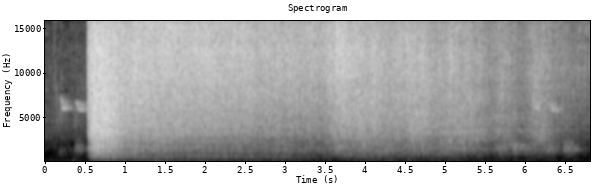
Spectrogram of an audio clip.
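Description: Lentil dal hits a hot pan, setting off a sudden loud burst of hissing steam and sizzle that holds steady for several seconds, close up with no talking.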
